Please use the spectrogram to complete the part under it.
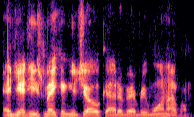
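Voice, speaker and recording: An older man speaks as a meditation teacher in an informal group talk. His voice is bright and forceful, and his manner is jovial and colloquial, often checking in with a short question. The sound is close and dry but a bit dull, like online call audio. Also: mid-range voice, fast talker, no echo.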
